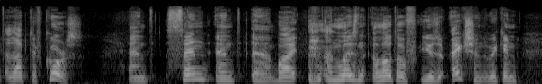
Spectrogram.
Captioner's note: cough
